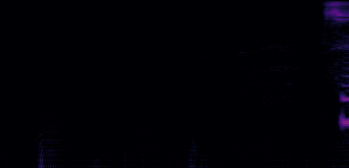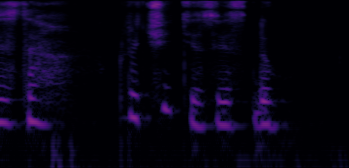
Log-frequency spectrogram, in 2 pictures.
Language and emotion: Russian, sad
